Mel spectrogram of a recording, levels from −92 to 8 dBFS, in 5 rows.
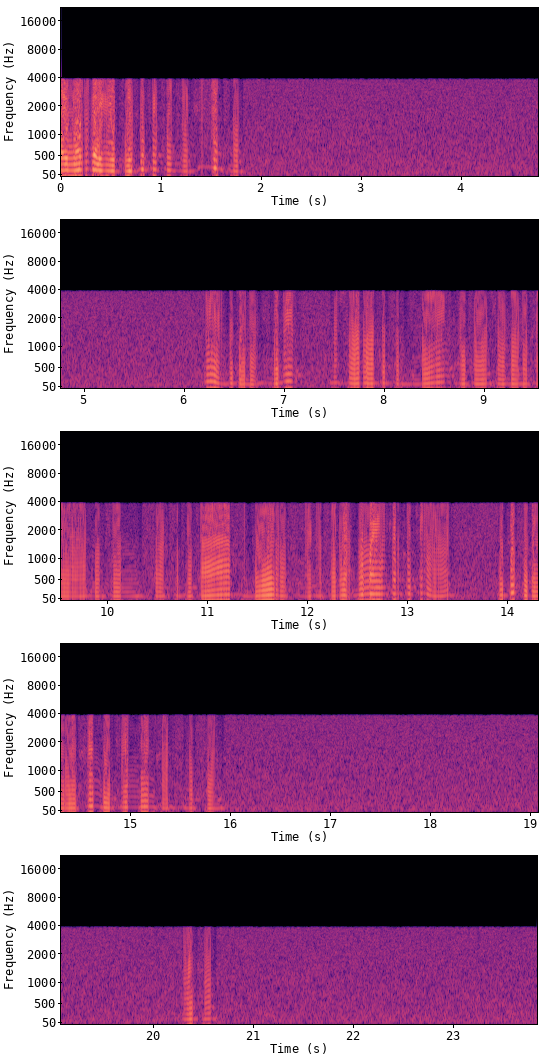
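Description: Throughout, telephone speech coded as A-law is decoded as mu-law, a mu-law and A-law mix-up that scrambles levels, leaving the speech harsh and distorted and pauses filled with noise.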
